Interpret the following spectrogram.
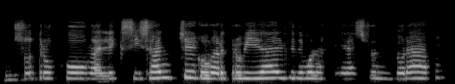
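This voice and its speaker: A woman voicing a boastful Chilean football fan with an imitated Chilean accent, bragging in a high, quick voice. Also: level tone, gravelly, darkish tone. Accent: Chilean Spanish, imitated.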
